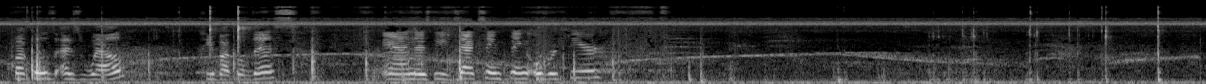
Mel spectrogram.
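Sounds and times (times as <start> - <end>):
distant siren wailing: 0.0 - 12.0
high drone of insects: 0.0 - 12.0
plastic buckles clicking: 8.3 - 12.0.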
